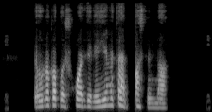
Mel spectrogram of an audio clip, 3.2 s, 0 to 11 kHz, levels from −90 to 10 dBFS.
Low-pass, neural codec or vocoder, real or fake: 9.9 kHz; codec, 24 kHz, 0.9 kbps, WavTokenizer, medium music audio release; fake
